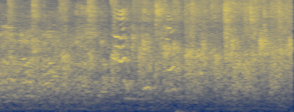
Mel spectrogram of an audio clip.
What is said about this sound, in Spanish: ¿Qué aplaude, señora?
